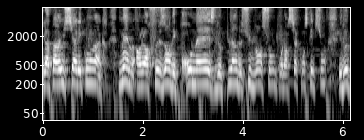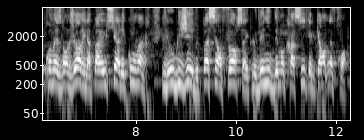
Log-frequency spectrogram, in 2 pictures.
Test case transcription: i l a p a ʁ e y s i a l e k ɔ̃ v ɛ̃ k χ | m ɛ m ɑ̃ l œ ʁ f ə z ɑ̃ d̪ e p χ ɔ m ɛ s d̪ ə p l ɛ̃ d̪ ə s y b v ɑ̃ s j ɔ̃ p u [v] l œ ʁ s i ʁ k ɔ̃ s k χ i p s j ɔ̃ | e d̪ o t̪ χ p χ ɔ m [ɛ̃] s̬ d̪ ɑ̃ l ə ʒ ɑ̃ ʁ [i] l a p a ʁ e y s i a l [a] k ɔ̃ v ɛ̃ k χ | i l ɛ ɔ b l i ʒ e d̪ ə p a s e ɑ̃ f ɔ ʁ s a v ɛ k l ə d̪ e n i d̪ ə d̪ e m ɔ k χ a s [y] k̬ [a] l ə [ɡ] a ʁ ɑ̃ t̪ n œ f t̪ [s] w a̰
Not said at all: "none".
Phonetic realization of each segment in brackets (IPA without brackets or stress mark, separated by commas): ʁ, ɛ, i, e, i, ɛ, k, χ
